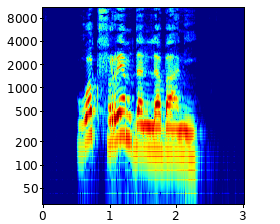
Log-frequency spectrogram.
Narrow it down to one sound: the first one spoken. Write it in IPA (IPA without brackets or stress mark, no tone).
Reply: w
